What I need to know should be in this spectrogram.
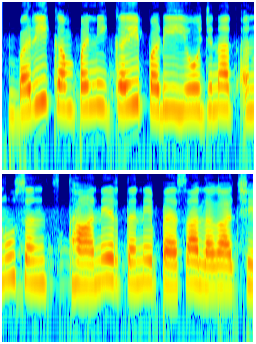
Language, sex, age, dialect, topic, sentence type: Magahi, female, 25-30, Northeastern/Surjapuri, banking, statement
